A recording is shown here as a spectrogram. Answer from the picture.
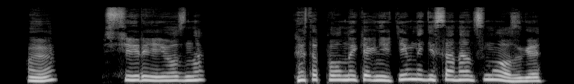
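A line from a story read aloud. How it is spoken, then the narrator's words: Laughing. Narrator (Russian): рассмеялась Цусима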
